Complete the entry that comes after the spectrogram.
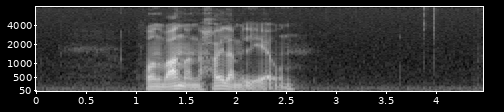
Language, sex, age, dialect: Faroese, male, 15-35, Norðurstreymoy/Eysturoy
